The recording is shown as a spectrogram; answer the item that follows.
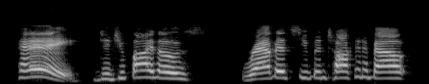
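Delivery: high hollering yell. Speaker retells calling out across the backyard to the farmer: retelling a yell. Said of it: "And I'm like yelling to Charles".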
